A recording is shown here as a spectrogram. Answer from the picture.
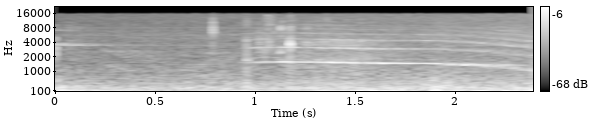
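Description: A siren: one tone comes in about halfway through and slides slowly downward in pitch.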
